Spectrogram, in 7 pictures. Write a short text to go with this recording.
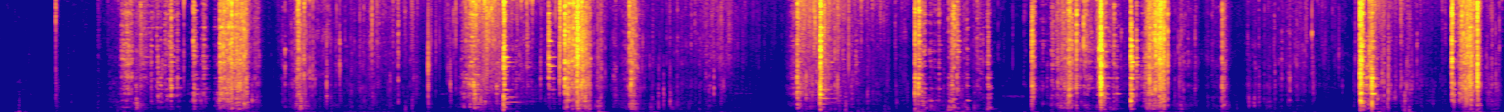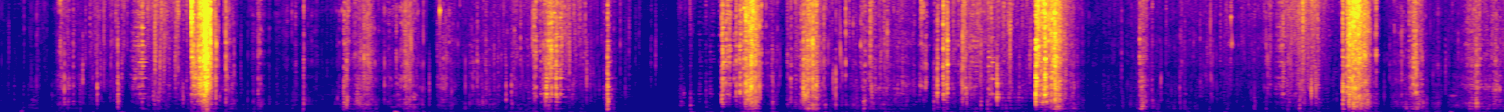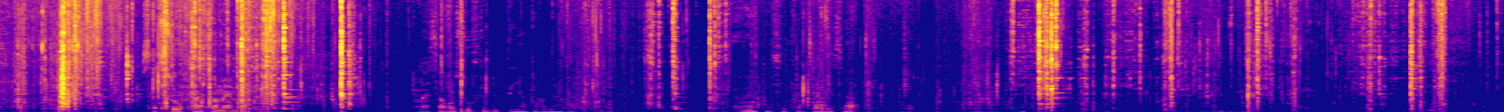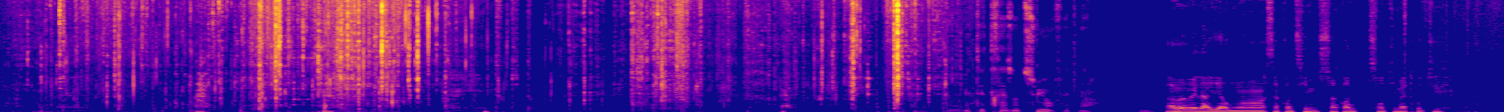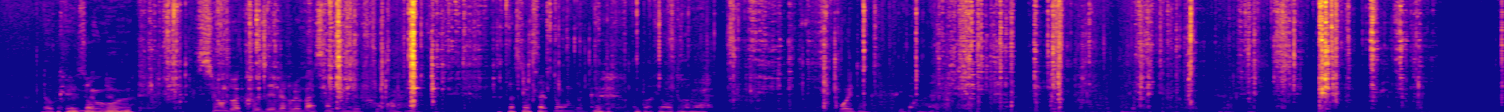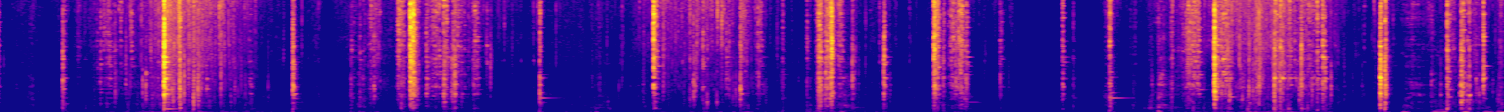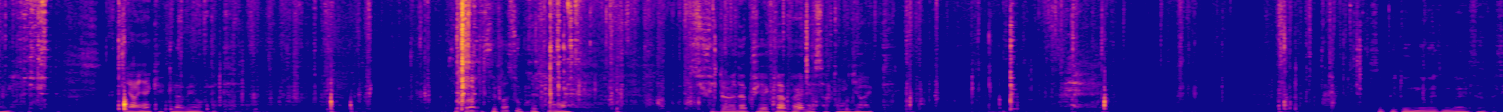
In an underground mine, we are digging in aim to open a collapsed tunnel.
